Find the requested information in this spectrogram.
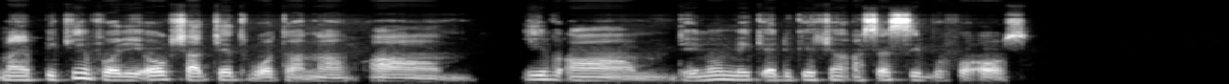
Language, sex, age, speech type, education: Nigerian Pidgin, male, 15-29, spontaneous, tertiary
